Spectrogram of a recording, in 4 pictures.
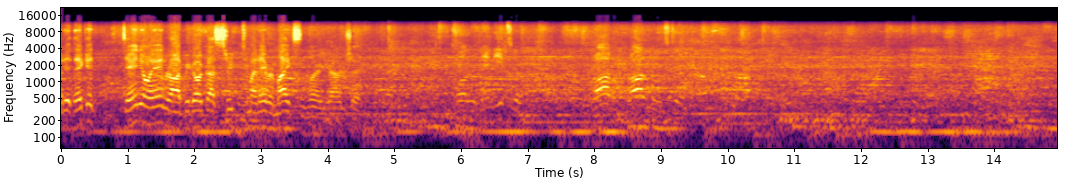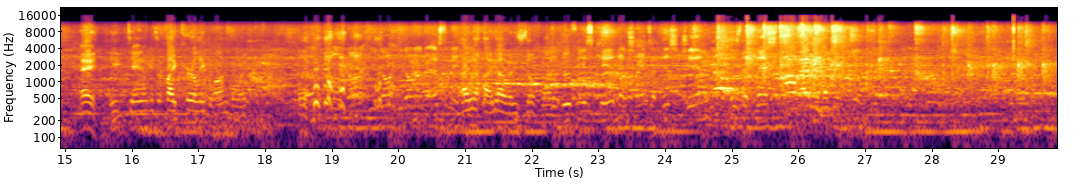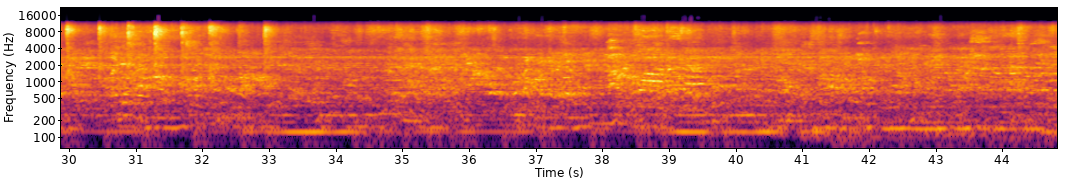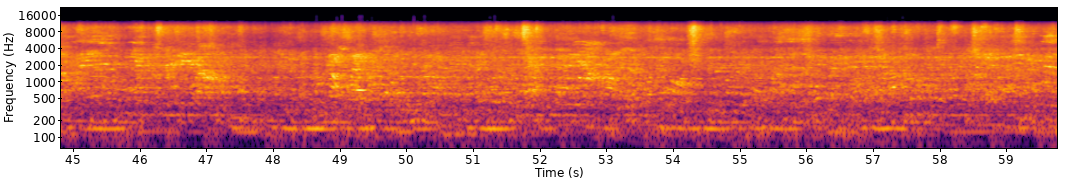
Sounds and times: Inside, large room or hall: 0.0s - 59.7s.

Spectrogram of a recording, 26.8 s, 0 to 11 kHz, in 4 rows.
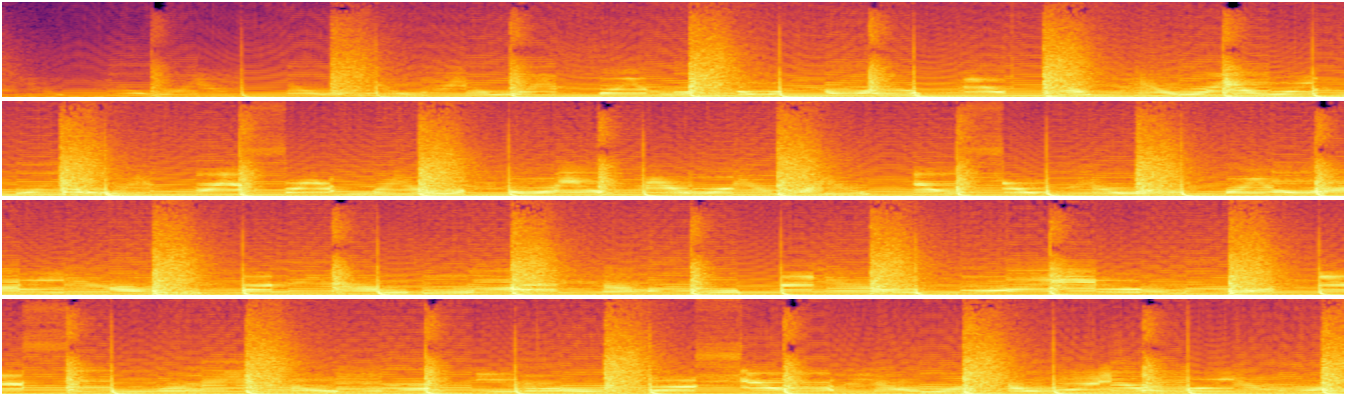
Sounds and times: Progressive rock: 0.0s - 26.8s
Sampler: 0.0s - 26.8s.

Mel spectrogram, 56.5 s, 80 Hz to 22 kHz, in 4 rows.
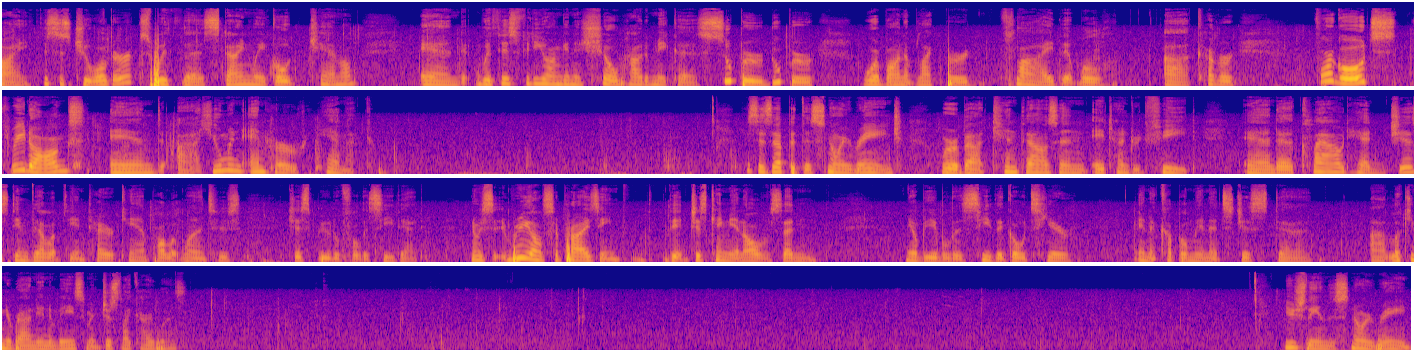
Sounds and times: Speech: 0.0s - 3.6s, 4.2s - 12.4s, 13.1s - 17.9s, 21.6s - 36.4s, 37.3s - 39.0s, 39.6s - 41.4s, 42.0s - 44.2s, 54.9s - 56.4s.

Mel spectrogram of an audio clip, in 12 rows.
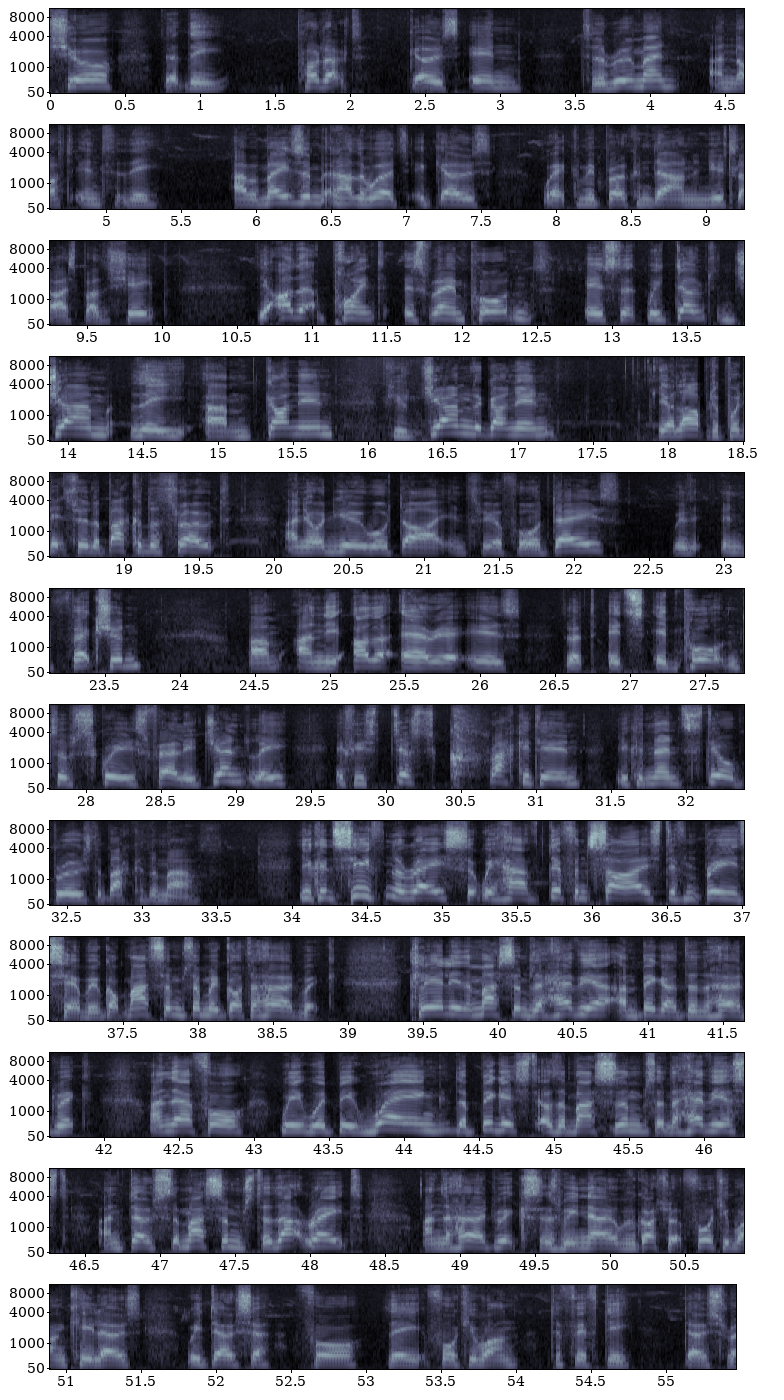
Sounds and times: Speech: 0.0s - 10.0s, 10.6s - 23.8s, 24.4s - 55.4s.

